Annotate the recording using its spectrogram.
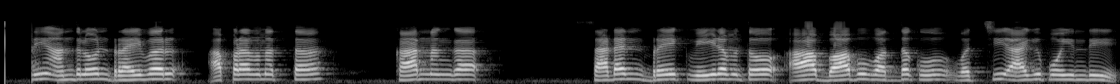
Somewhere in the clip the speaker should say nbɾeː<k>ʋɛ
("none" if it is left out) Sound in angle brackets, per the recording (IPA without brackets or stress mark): k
